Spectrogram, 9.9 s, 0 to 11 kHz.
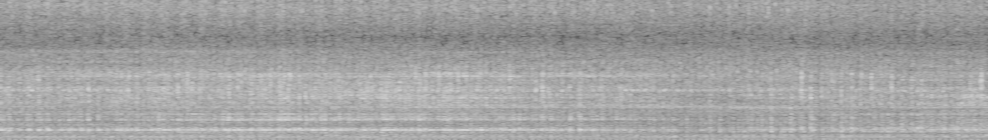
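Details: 2004 Toyota Sienna engine at idle: loose, uneven rattle, about a couple of beats a second, source not yet found; pulleys, serpentine belt and timing belt being checked. The timing belt later snapped while driving. Cause suspected, not confirmed.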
